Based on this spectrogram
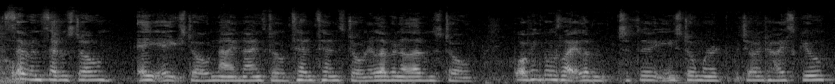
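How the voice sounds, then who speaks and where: With a Mancunian accent, a woman speaks fairly quickly at a medium pitch in a monotone, flat intonation. Noticeable background noise and audible room echo fill the recording. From Manchester, northern England (Middleton). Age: 30s. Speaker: interviewee, recovering addict. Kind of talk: interview testimony. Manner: hesitant, many fillers and repetitions.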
